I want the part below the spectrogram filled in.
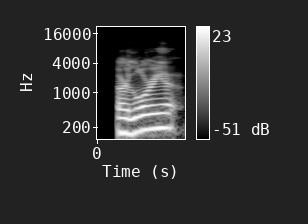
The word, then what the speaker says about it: Lorient: Nice, Lorenz, or Lorient, I'm sorry. I always do the wrong pronunciation on them.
